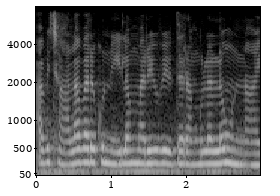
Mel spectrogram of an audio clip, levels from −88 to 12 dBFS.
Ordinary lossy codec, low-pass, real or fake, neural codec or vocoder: none; 7.2 kHz; real; none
